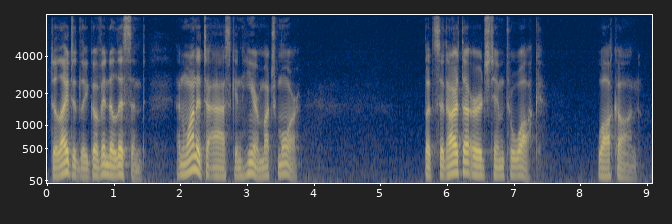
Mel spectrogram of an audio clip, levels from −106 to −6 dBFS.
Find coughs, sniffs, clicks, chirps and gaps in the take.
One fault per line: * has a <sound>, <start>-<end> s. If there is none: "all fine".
all fine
